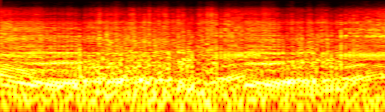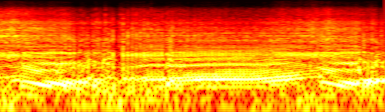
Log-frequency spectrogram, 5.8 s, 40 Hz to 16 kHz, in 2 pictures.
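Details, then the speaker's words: GTS minibike with a Predator 224 engine climbing a hill on a cheap generic 16-tooth clutch, already oiled: the engine drones hard under load, revs wander and flare without matching pull. The centrifugal clutch is slipping and throwing sparks. "yeah now you can hear it slip when you get on it"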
